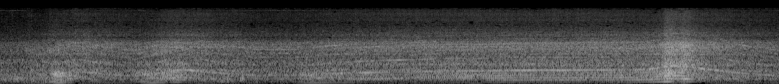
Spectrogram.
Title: BMW E36 M3 Evo 3.2 Rough Idle Hunting Tickover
